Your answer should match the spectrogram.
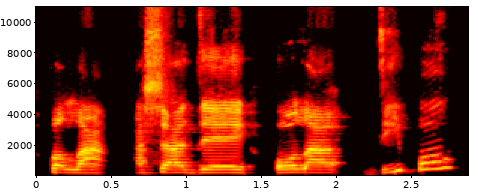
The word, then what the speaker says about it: Folashade Oladipo: We are going to be interviewing the very wonderful, amazing, and talented Folashade Oladipo. Did I say it right? Did I pronounce it correctly?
